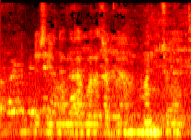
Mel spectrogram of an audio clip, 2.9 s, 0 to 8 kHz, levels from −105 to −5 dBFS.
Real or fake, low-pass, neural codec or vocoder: real; 7.2 kHz; none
